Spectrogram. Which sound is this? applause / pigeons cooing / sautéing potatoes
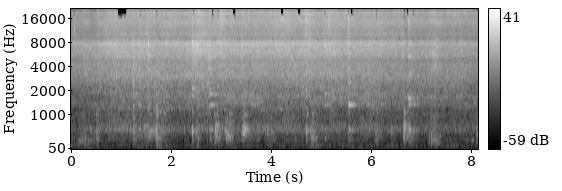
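sautéing potatoes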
